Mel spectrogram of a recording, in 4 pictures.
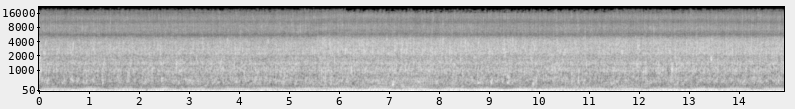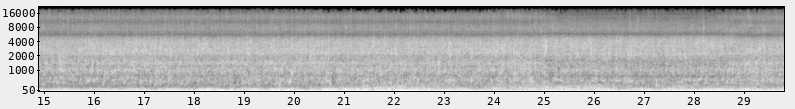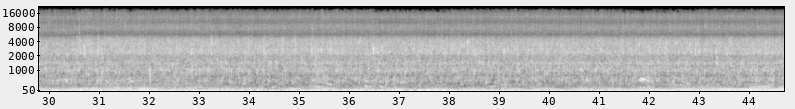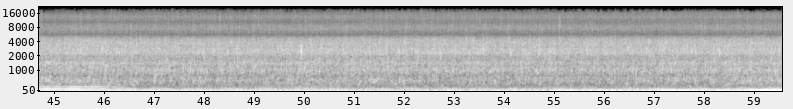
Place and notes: rudolstadt, anger, fountain
At the square in front of the historical Schiller theatre.
The sound of a fountain. In the background traffic and a train passing by.
soundmap d - topographic field recordings and social ambiences
Rudolstadt, Germany, 6 October 2011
